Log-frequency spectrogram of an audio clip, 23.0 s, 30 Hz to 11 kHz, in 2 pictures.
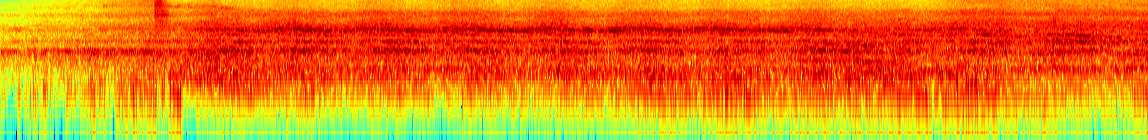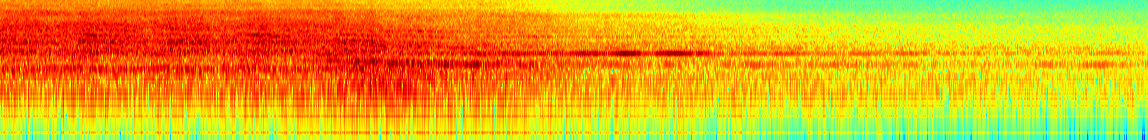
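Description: ÖBB Railjet passenger train passing close by at speed: a loud rush of wheel and air noise as the carriages go by, fading after about 15 seconds and leaving a faint steady whine.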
